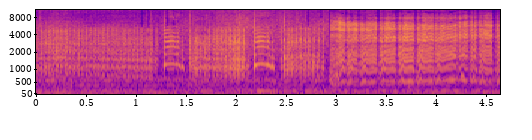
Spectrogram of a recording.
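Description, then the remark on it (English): A penguin, a flightless bird of a cold glacier region, gives two short, nasal honking calls about a second apart, standing out over a steady wash of background noise that grows denser near the end. “This small creature is a penguin.”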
